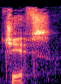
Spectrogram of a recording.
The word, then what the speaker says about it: GIF: the uh the uh stuff about how you pronounce the word gif the original creator insists that they should be called gifs yes we should have spelled it with a j i woke up to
